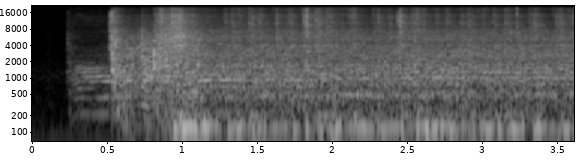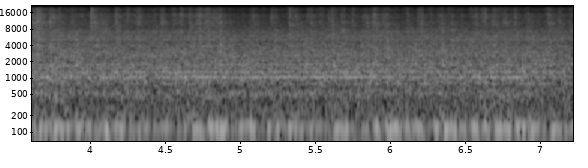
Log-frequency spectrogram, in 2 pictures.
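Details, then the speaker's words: Grey Ghost car with original valve covers, after hard driving that left rocker arm chatter and an oil leak: steady slightly lumpy idle with a faint light tick, quieter at idle; owner suspects lifters not pumping up correctly, oil pressure to be checked. "ds quieter at an idle but I still hear it's got to be those lifters it's just it's almost got to be I don't think they're pumping up correctly"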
